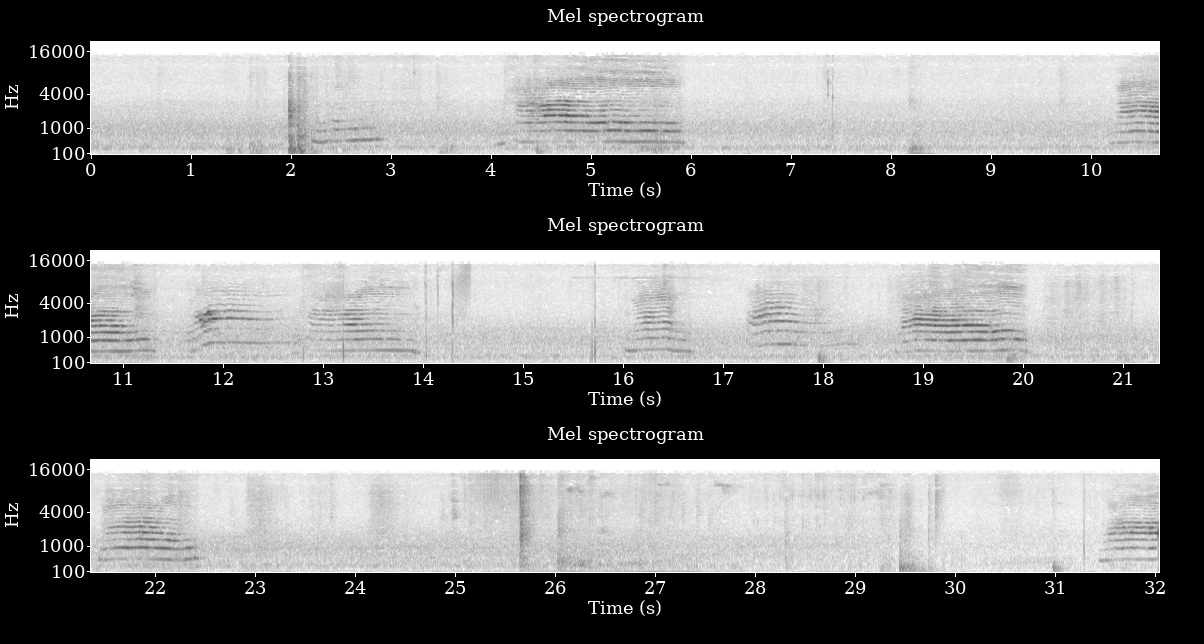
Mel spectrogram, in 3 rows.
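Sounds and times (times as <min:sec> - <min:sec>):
cat meowing: 0:10.2 - 0:14.0, 0:31.4 - 0:32.0.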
